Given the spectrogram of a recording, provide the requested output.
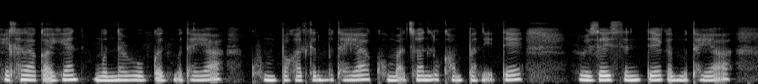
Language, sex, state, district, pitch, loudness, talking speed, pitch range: Mizo, female, Mizoram, Aizawl, 205 Hz, -15 LUFS, 215 wpm, 195-215 Hz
